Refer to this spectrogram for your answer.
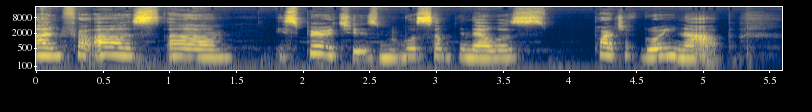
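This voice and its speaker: In a Brazilian Portuguese accent, a woman speaks at a fairly slow pace in a high pitch, with monotone, flat intonation. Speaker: spiritism channel host. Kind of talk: personal introduction monologue. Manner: hesitant, with fillers.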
